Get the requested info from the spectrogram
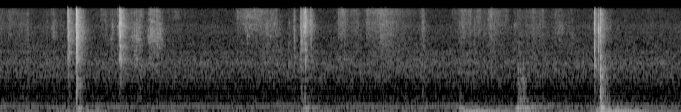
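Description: Trading cards handled and set down on a tabletop: about five light taps and clicks, with dull knocks on the table, the loudest tap about six seconds in, over a steady low hum.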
